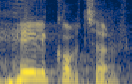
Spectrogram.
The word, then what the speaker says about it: helicopter: A helicopter. Ici, c'est pas un h muet, c'est un h normal.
